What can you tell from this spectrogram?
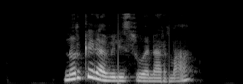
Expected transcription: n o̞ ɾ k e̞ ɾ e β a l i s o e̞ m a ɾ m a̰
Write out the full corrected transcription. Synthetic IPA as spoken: n o̞ ɾ k e̞ ɾ a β i l i s u e̞ n a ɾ m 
